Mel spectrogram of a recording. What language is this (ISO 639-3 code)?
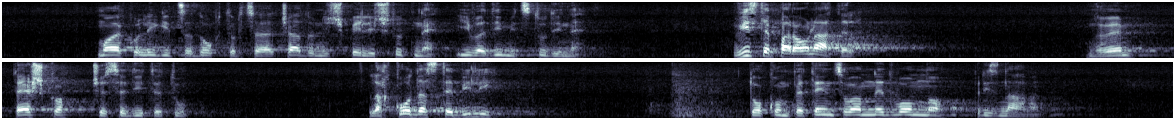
slv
